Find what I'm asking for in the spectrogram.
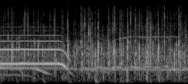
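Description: A crowd at an outdoor march claps steadily for an organizer of the march, a dense patter, with a tonal whistle-like sound sliding downward in the first moments before the applause continues alone.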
